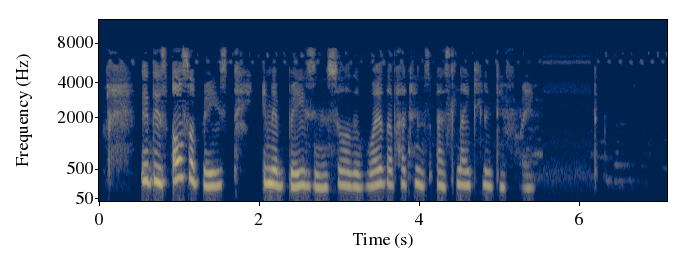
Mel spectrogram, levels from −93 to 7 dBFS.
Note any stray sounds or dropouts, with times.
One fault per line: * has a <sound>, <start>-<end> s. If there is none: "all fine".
all fine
